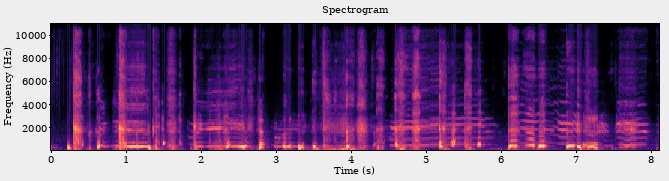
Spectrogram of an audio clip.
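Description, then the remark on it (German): A voice imitates ASMR-style crying, with wavering whimpers, choked sobs and sharp gasping breaths in uneven bursts, fairly loud, without any words. “ASMR weinen.”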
